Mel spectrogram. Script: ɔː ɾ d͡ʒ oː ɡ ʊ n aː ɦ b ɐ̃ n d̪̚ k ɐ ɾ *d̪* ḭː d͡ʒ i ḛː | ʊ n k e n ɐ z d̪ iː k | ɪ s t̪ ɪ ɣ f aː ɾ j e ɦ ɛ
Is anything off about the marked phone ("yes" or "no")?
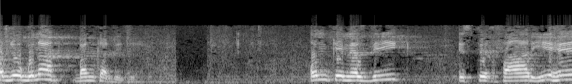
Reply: no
